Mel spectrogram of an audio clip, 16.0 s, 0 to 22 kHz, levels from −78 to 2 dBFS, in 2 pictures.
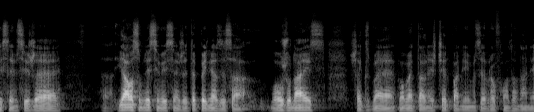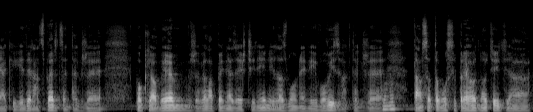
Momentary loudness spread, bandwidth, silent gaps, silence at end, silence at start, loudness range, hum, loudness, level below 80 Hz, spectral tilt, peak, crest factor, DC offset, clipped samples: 14 LU; 14 kHz; none; 0.05 s; 0 s; 7 LU; none; -28 LUFS; -48 dBFS; -6 dB/octave; -4 dBFS; 24 dB; under 0.1%; under 0.1%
